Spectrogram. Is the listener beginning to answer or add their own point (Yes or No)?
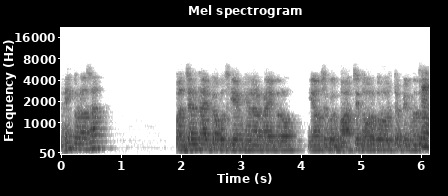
No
